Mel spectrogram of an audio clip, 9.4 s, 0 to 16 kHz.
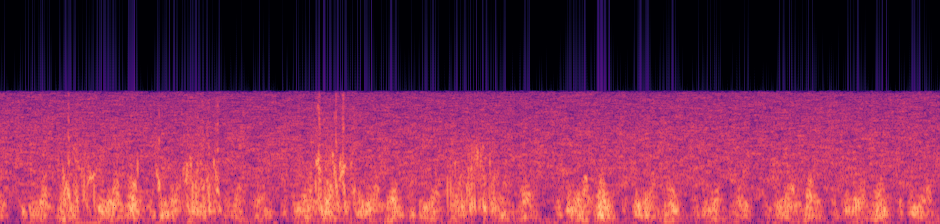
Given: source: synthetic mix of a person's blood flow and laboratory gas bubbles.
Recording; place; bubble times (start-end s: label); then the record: Doppler ultrasound of blood flow; precordium
0.52-1.05 s: bubbles
1.32-1.42 s: bubbles
1.55-1.68 s: bubbles
1.80-2.32 s: bubbles
3.13-3.60 s: bubbles
4.45-5.02 s: bubbles
From the record:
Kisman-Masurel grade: 222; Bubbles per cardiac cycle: several, 3 to 8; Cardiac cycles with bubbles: 10 to 50%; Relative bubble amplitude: moderate (0.250 to 0.450); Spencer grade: 2 (many but less than half of the cardiac periods contain bubble signals, singularly or in groups); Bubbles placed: anywhere in the cardiac cycle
